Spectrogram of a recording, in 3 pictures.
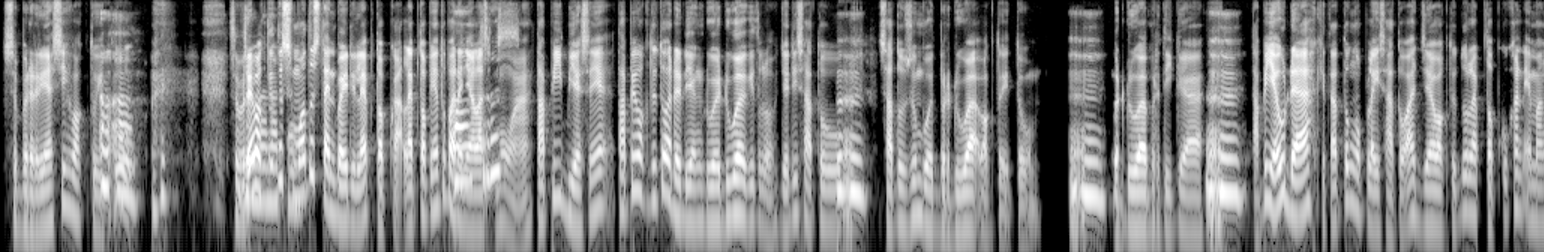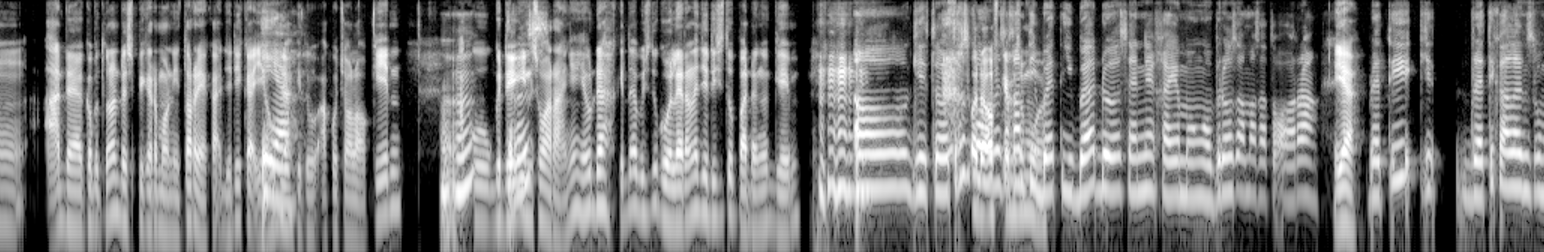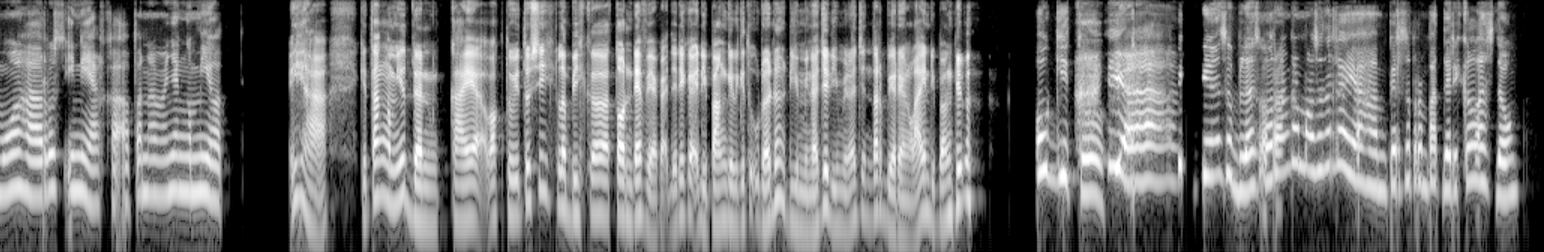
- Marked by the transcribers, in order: chuckle; in English: "standby"; in English: "nge-play"; in English: "speaker"; other background noise; chuckle; in English: "off cam"; in English: "nge-mute?"; in English: "nge-mute"; in English: "tone deaf"; laughing while speaking: "dipanggil"; put-on voice: "Iya"; tapping
- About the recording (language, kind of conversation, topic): Indonesian, podcast, Menurutmu, apa perbedaan belajar daring dibandingkan dengan tatap muka?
